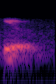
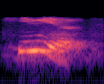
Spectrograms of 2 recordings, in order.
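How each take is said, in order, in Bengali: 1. প্রথম k ধ্বনিতে কোনো বাতাসের ঝলক নেই। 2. প্রথম k ধ্বনিতে জোরালো বাতাসের ঝলক থাকে। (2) "ক্ষয়ের মতো উচ্চারণ করব"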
